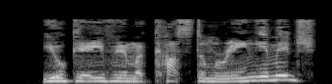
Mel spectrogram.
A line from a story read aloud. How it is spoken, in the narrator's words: Philip grumbled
